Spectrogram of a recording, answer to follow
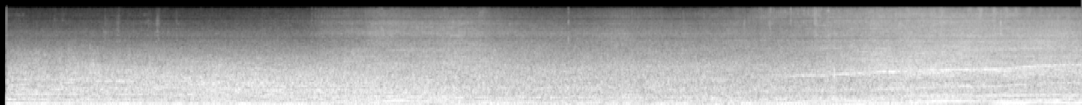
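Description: Steady rumble of city street traffic. Near the end an engine note rises in pitch.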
